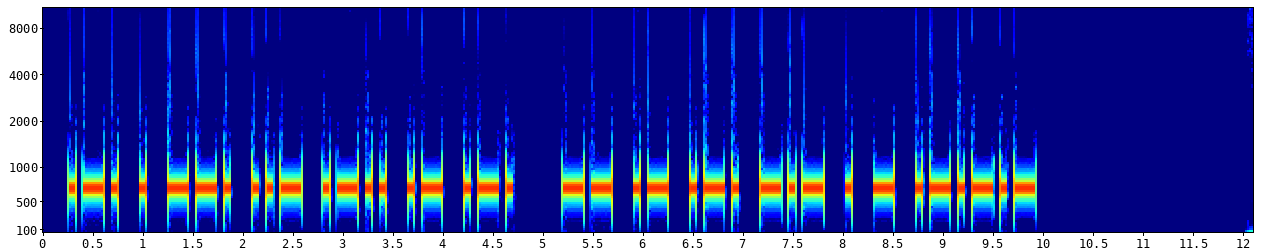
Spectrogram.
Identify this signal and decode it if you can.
Morse code, heard as a keyed tone, about 17 wpm, 700 Hz. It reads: REGULAR MARKET.
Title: Sentences from Top 1000 Words - Review Part 6 - 17wpm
